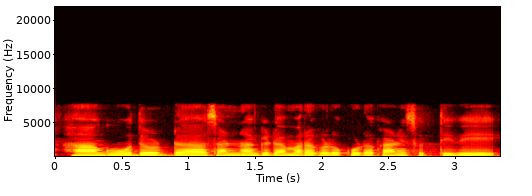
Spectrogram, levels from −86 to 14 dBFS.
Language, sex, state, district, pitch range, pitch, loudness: Kannada, female, Karnataka, Bidar, 180-195 Hz, 190 Hz, -13 LUFS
